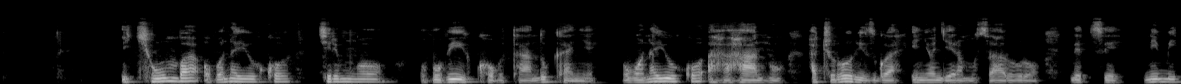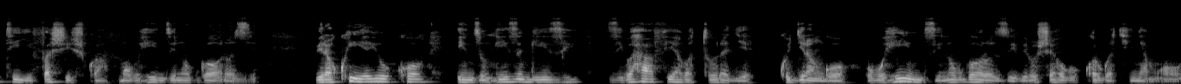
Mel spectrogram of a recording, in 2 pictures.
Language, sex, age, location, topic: Kinyarwanda, male, 25-35, Kigali, agriculture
